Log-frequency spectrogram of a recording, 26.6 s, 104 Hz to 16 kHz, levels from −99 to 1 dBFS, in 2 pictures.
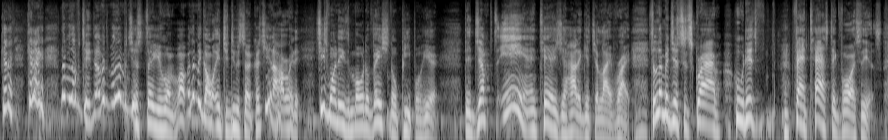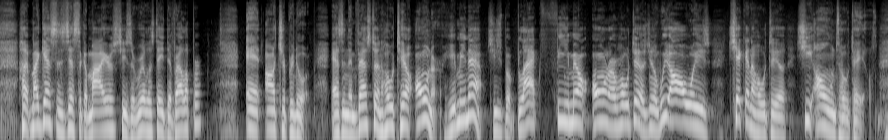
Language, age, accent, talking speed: English, 40-59, American, 205 wpm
